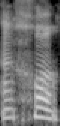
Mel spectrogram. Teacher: خا کو پورا فل آف ماؤتھ کے ساتھ الف بھی ہیوی ہو جائے گا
